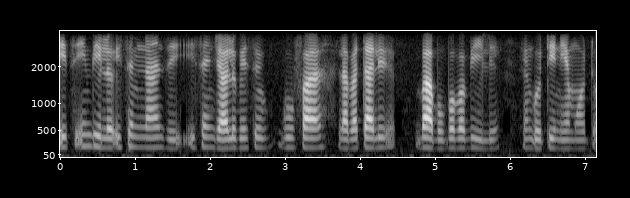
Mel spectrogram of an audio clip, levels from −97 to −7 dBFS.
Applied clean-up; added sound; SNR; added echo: none; none; none; none.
